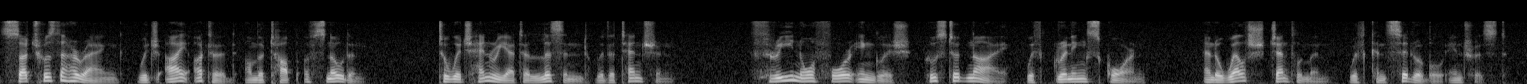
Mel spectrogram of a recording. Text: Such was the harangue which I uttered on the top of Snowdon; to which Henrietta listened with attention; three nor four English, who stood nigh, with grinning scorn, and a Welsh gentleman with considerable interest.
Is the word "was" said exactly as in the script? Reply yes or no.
yes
